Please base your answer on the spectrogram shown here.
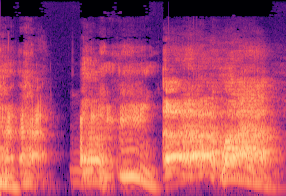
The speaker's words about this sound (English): All right, my throat's clear now.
